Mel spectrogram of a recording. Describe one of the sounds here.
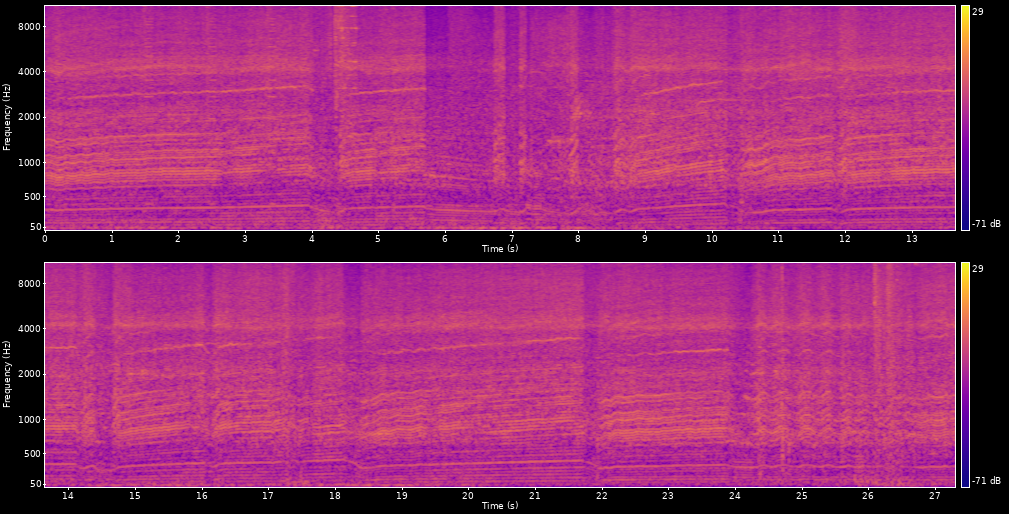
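A racing car engine roars loudly, rising in pitch as it speeds up and dropping sharply at each gear change.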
